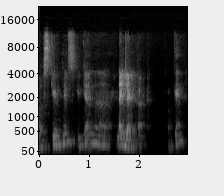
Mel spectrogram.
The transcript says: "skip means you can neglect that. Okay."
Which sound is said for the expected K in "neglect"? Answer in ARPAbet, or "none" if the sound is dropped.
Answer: K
